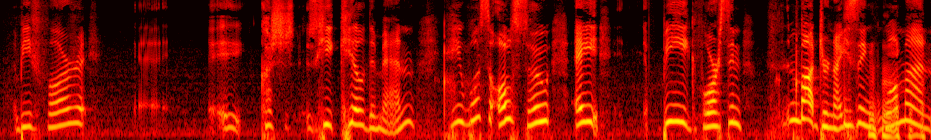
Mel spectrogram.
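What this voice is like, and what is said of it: Imitates another person's voice, mixed accents. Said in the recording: “Do this in Lindsay Lohan's voice ... my Lindsay Lohan impression ... It's like eight different accents at once.”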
